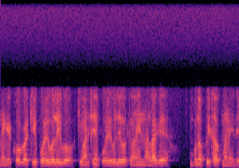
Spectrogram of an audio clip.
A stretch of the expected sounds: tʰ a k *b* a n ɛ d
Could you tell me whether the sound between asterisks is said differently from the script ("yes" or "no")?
yes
